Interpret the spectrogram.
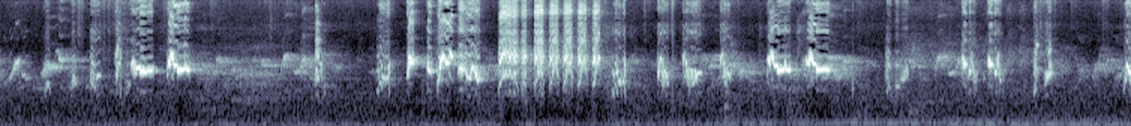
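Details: Caged red-whiskered bulbul sings long, bright, liquid whistled phrases in quick bursts, some with rapid chattering trills, separated by short pauses over a faint low hum.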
